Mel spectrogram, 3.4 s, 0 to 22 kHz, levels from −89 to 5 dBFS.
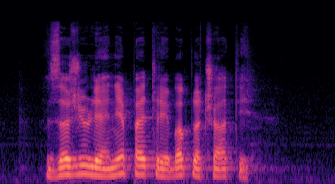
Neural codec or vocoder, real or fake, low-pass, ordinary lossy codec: codec, 44.1 kHz, 7.8 kbps, Pupu-Codec; fake; 14.4 kHz; none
